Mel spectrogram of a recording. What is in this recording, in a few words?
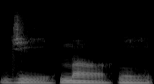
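"jimoni", concatenated syllables; Affixing experiment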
